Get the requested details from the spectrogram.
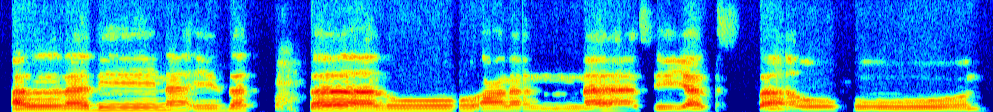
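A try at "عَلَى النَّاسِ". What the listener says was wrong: Tinggal mungkin tadi ininya ya, ainnya perlu diperjelas lagi ya. Tadi masih samar-samar seperti terdengar ala ala a alan nasi.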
